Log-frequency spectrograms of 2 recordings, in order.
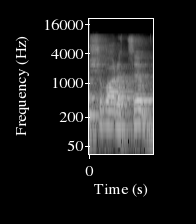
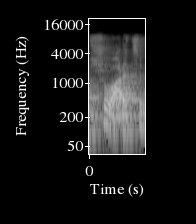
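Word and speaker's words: Schwarz: 이게 콧이 슈바르츠의 부등식인데 독일식 발음은 슈바르츠 미국식 영어 발음은 슈와르츠 부등식인데 이제는 잘 나오지는 않지만 하나를 지금 정리를 해 놓은 거예요.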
